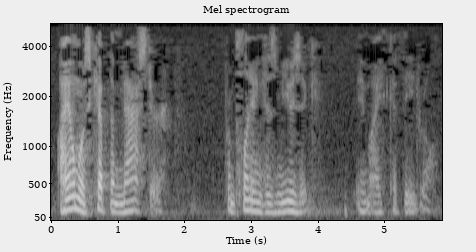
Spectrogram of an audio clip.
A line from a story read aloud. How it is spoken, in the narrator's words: he said softly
